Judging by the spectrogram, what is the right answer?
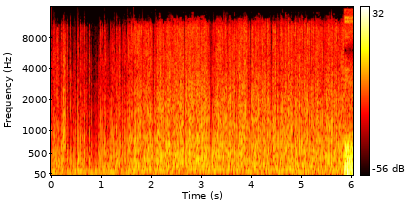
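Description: Steady rush of road and wind noise inside a moving car, an even hiss with no engine note standing out. Just before the end it cuts abruptly to a much louder sound.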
